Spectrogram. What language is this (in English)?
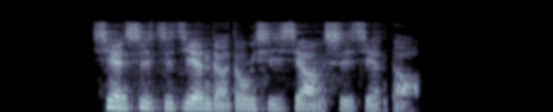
Chinese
